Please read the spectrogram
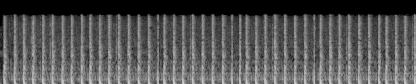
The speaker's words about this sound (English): With a shower of bullets from the Tommy gun of the mob boss, the unsuspecting second-in-command receives a swift and final punishment for secretly working with the FBI.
